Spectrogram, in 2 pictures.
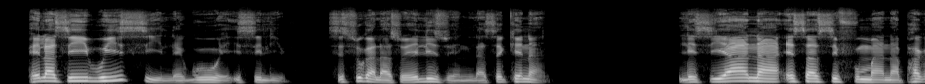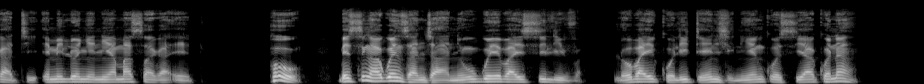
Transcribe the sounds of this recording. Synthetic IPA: pʰɛlasijiβujisilɛɣuwɛisiliva | sisuɣalasɔelizwenilasɛkʰɛnan | lesijanaʔɛsasifumanapʰaɣatʰiʔemilɔɲenijamasaɣaʔeːtʰu̥ | hʰo | βesiŋaɣwɛnd͡zʱand͡ʒʱaniuɣwɛβaisiliva | lɔβaiɡ̥ʱolid̥ʱɛend͡ɮʱinijɛŋkʼosijakʰɔna

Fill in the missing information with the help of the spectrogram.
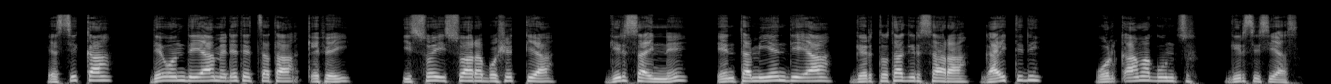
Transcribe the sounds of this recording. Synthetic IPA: hɛsːɪkːɐ | d̪ɛʔɔnd̪ɛʔɪaːmɛɗɛt̪ɛt͡sːɐt̪ɐkʼɛfɛj | ɪsːɔjɪsːʊwaːɾɐbɔʃɛt̪ːɪjaː | ɡɪɾsɐjnːɛ | ʔɛnt̪ːɐmɪjɛnd̪ɛʔɪaːɡɛɾt̪ːɔt̪ɐɡɪɾsaːɾɐɡɐjt̪ːɪd̪ɪ | wʔɔlkʼːaːmɐɡʊnt͡s | ɡɪɾsɪsɪjaːs

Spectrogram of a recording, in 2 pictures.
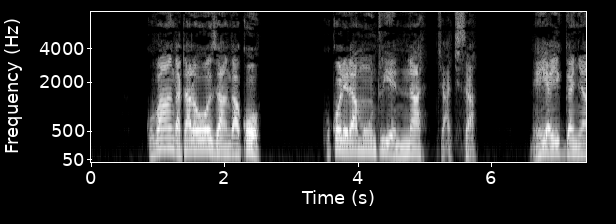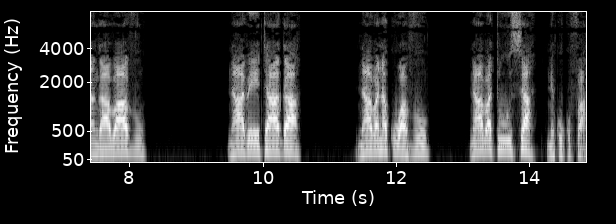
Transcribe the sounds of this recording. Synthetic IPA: kuβaːŋɡatalo̞wo̞ːzaːŋɡako̞ | kuko̞le̞ɾamuːntuje̞nːa | ca̰ːci̥sa̰ | nejajiɡːaɲaːŋɡaːβaːvu | naːβe̞ːtaːɡa | naːβanakuwavu | naːβatuːsa | ne̞kukufa̰

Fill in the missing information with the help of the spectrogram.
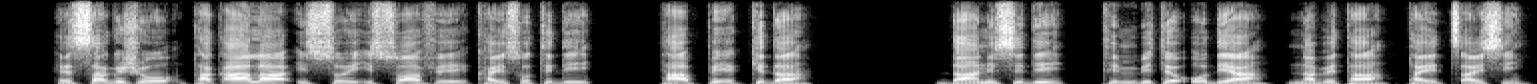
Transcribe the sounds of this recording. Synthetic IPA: hɛsːɐɡɪʃɔt̪ɐkʼaːlaːʔɪsːɔjɪsːɔaːfɛkɐjsɔt̪ɪd̪ɪ | t̪aːpːɛːkːɪd̪ɐ | d̪aːnɪsːɪd̪ɪt̪ɪmbɪt̪ɛʔɔd̪ɪjaːnɐbɛt̪ɐt̪ɐɛt͡sʼːɐjsḭ

